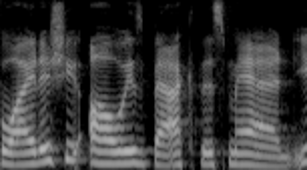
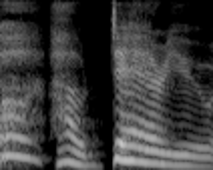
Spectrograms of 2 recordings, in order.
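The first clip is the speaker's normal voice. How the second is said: very slow, drawn-out, offended, indignant tone. Retelling how Lala mimicked Ariana being asked about it: imitating Ariana's tone. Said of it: "And she said it in that tone".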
